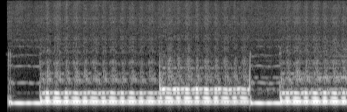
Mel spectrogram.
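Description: Synthesizer chords held and pulsing rapidly in level, switching chord four times: the instrumental intro of an electronic pop track.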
